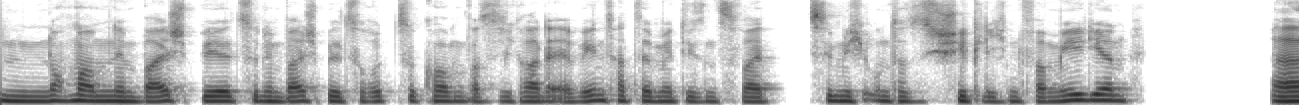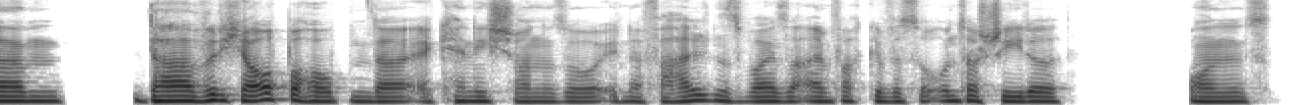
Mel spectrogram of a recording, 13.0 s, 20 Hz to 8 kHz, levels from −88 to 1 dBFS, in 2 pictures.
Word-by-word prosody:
noch 140 Hz, 0 st, +1 dB
mal 150 Hz, +1 st, +3 dB
um 140 Hz, 0 st, +1 dB
dem 135 Hz, -1 st, +1 dB
Beispiel 135 Hz, +1 st, 0 dB
zu 140 Hz, -, -6 dB
dem 135 Hz, -, -1 dB
Beispiel 135 Hz, +1 st, -2 dB
zurückzukommen, 135 Hz, 0 st, -5 dB
was 120 Hz, +2 st, -9 dB
ich 130 Hz, -, -6 dB
grade 130 Hz, 0 st, -2 dB
erwähnt 135 Hz, +7 st, -3 dB
hatte 140 Hz, 0 st, -2 dB
mit 130 Hz, -1 st, -4 dB
diesen 130 Hz, -1 st, -6 dB
2 125 Hz, -1 st, -3 dB, 0.2 s
ziemlich 140 Hz, -1 st, -2 dB
unterschiedlichen 130 Hz, -2 st, -4 dB
Familien. 150 Hz, +5 st, 0 dB, 0.7 s
Ähm, 135 Hz, 0 st, +5 dB, 0.4 s
da 140 Hz, -1 st, +7 dB
würde 155 Hz, +1 st, +6 dB
ich 155 Hz, -, -3 dB
ja 140 Hz, -, +8 dB
auch 180 Hz, +4 st, +6 dB
behaupten, 130 Hz, -5 st, +2 dB
da 125 Hz, -1 st, +1 dB
erkenne 135 Hz, +2 st, -1 dB
ich 130 Hz, -, -1 dB
schon 120 Hz, -1 st, -2 dB
so 125 Hz, 0 st, -3 dB
in 125 Hz, 0 st, -8 dB
der 120 Hz, -, -3 dB
Verhaltensweise 130 Hz, 0 st, 0 dB
einfach 130 Hz, 0 st, -2 dB
gewisse 125 Hz, 0 st, -3 dB
Unterschiede 135 Hz, -3 st, +1 dB, 0.6 s
und 125 Hz, -1 st, 0 dB
135 Hz, 180 wpm, -21 LUFS, 125-140 Hz, 0.7 s, ja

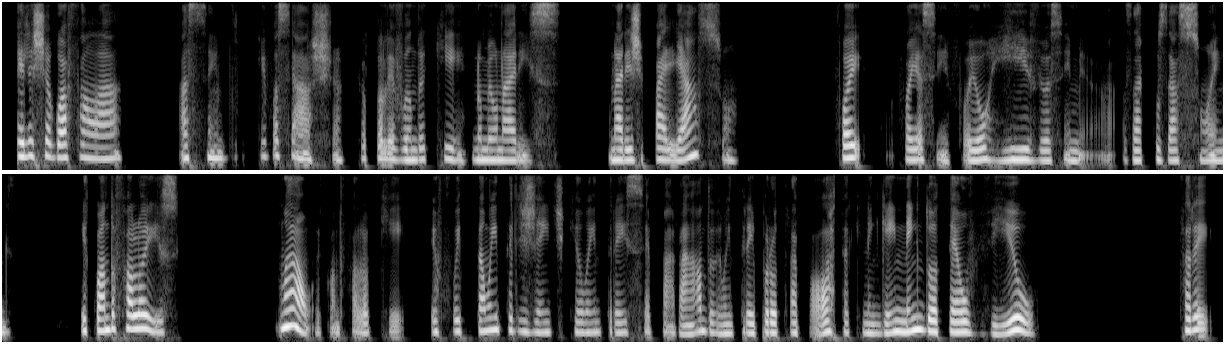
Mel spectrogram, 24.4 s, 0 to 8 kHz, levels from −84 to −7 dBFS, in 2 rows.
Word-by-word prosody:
ele 250 Hz, +1 st, +5 dB
chegou 240 Hz, -2 st, +2 dB
a 230 Hz, -, +5 dB
falar 215 Hz, -1 st, -2 dB, 0.6 s
assim: 220 Hz, +1 st, -2 dB
"O 220 Hz, -, -11 dB, 0.3 s
que 250 Hz, -, -10 dB
você 260 Hz, +1 st, -7 dB
acha 100 Hz, -2 st, -4 dB
que -, -, -14 dB
eu -, -, -4 dB
estou 105 Hz, -, -4 dB
levando 185 Hz, -, 0 dB
aqui 195 Hz, -2 st, -5 dB
no 190 Hz, -1 st, 0 dB
meu 185 Hz, 0 st, +2 dB
nariz, 180 Hz, -, -3 dB, 0.5 s
nariz 185 Hz, 0 st, +3 dB
de -, -, -8 dB
palhaço?" 195 Hz, +1 st, -1 dB, 1.0 s
Foi 220 Hz, +1 st, +4 dB, 0.4 s
foi 190 Hz, -1 st, 0 dB
assim 185 Hz, -, -4 dB
foi 180 Hz, -, 0 dB
horrível 185 Hz, -1 st, +1 dB
assim 175 Hz, 0 st, -4 dB, 0.2 s
a 245 Hz, -, -18 dB
as 185 Hz, 0 st, -19 dB
acusações 175 Hz, -, -3 dB, 0.7 s
e 210 Hz, -, +2 dB
quando 215 Hz, +3 st, +5 dB
falou 245 Hz, +1 st, +6 dB
isso 190 Hz, -6 st, 0 dB, 1.0 s
Não, 280 Hz, +3 st, +6 dB
e -, -, -11 dB
quando -, -, -10 dB
falou -, -, -4 dB
que: -, -, -12 dB, 0.3 s
"Eu 190 Hz, -, -2 dB
fui 200 Hz, +2 st, -5 dB
tão 200 Hz, +2 st, +2 dB
inteligente 190 Hz, -5 st, -3 dB
que -, -, -11 dB
eu 180 Hz, -, -2 dB
entrei 180 Hz, -1 st, -5 dB
separado, 170 Hz, +2 st, -4 dB
eu 160 Hz, -2 st, -2 dB
entrei 165 Hz, +1 st, -1 dB
por 180 Hz, +2 st, -1 dB
outra 175 Hz, 0 st, -1 dB
porta, 180 Hz, +1 st, -1 dB
que 175 Hz, -, -14 dB
ninguém 165 Hz, +2 st, +1 dB
nem 195 Hz, +2 st, +6 dB
do 225 Hz, -3 st, +7 dB
hotel 185 Hz, -1 st, +4 dB
viu." 165 Hz, +4 st, +4 dB, 1.5 s
Falei: 115 Hz, +3 st, +3 dB
185 Hz, 140 wpm, -22 LUFS, 175-210 Hz, 1.5 s, do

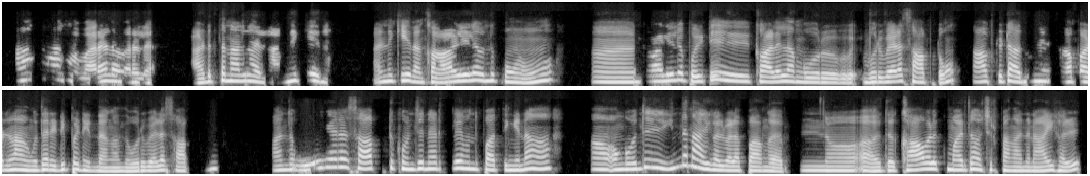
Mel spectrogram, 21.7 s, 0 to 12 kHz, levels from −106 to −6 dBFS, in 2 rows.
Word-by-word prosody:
ஆமா, 255 Hz, +2 st, -1 dB, 0.3 s
ஆமா. 240 Hz, -6 st, -9 dB
வரல, 210 Hz, +7 st, +2 dB
வரல. 175 Hz, -2 st, -2 dB, 0.5 s
அடுத்த 205 Hz, +8 st, 0 dB
நாள்லாம் 230 Hz, -1 st, +2 dB
இல்ல. 170 Hz, -, -7 dB
அன்னக்கே 235 Hz, +5 st, -1 dB
தான். -, -, -13 dB, 0.4 s
அன்னக்கே 225 Hz, +4 st, +1 dB
நான் 180 Hz, -3 st, -2 dB
காலையில 210 Hz, +8 st, +3 dB
வந்து 240 Hz, +1 st, +1 dB
போனோம். 185 Hz, +5 st, +2 dB, 0.5 s
அ -, -, -3 dB, 0.5 s
காலையில 230 Hz, +5 st, +2 dB
போயி்ட்டு 210 Hz, 0 st, +1 dB, 0.4 s
காலையில 205 Hz, +1 st, +3 dB
அங்க 190 Hz, -2 st, 0 dB
ஒரு 175 Hz, -, +1 dB, 0.2 s
வே, 160 Hz, -, 0 dB, 0.2 s
ஒரு 190 Hz, 0 st, +1 dB
வேள 205 Hz, +2 st, +3 dB
சாப்புட்டோம். 180 Hz, +2 st, 0 dB, 0.2 s
சாப்புட்டுட்டு 210 Hz, +2 st, -1 dB
அதுமே 215 Hz, +3 st, -1 dB, 0.2 s
சாப்பாடுலாம் 195 Hz, +1 st, +2 dB
அங்க 175 Hz, -1 st, +2 dB
தான் 200 Hz, -2 st, +3 dB
ரெடி 205 Hz, +3 st, -1 dB
பண்ணியிருந்தாங்க. 155 Hz, -6 st, 0 dB
அந்த 145 Hz, -, 0 dB
ஒரு 160 Hz, -, +1 dB
வேள 170 Hz, +3 st, +2 dB
சாப் 160 Hz, -1 st, -1 dB, 0.9 s
அந்த 195 Hz, +2 st, 0 dB
ஒரு 220 Hz, +6 st, 0 dB
வேளை 305 Hz, 0 st, +1 dB
சாப்பிட்டு 245 Hz, +2 st, 0 dB
கொஞ்ச 225 Hz, 0 st, +3 dB
நேரத்திலேயே 235 Hz, +3 st, 0 dB
வந்து 225 Hz, -2 st, -1 dB
பார்த்தீங்கன்னா, 190 Hz, +3 st, +1 dB, 0.6 s
ஆ -, -, -2 dB, 0.2 s
அவுங்க 210 Hz, +2 st, +2 dB
வந்து 235 Hz, +7 st, -1 dB, 0.2 s
இந்த 310 Hz, +8 st, -2 dB
நாய்கள் 210 Hz, -, +3 dB
வளர்ப்பாங்க. 165 Hz, -2 st, +1 dB, 0.3 s
ம் 170 Hz, 0 st, -1 dB
ஆ, -, -, +1 dB, 0.4 s
அது 155 Hz, +2 st, 0 dB, 0.2 s
காவலுக்குமாரி 210 Hz, -1 st, +2 dB
தான் 220 Hz, -, +3 dB
வச்சிருப்பாங்க 175 Hz, -4 st, -2 dB
அந்த 160 Hz, -, 0 dB
நாய்கள். 165 Hz, +1 st, +1 dB
200 Hz, 155 wpm, -20 LUFS, 175-225 Hz, 0.9 s, காலையில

